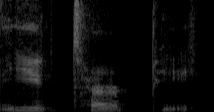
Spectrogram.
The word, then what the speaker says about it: Euterpe: people say tomato, but I'm looking at the pronunciation, and it's Euterpe. Well, there you go. Like E as in like fleece. Okay, so it is Euterpe. Okay. Yeah, so it's Euterpe.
